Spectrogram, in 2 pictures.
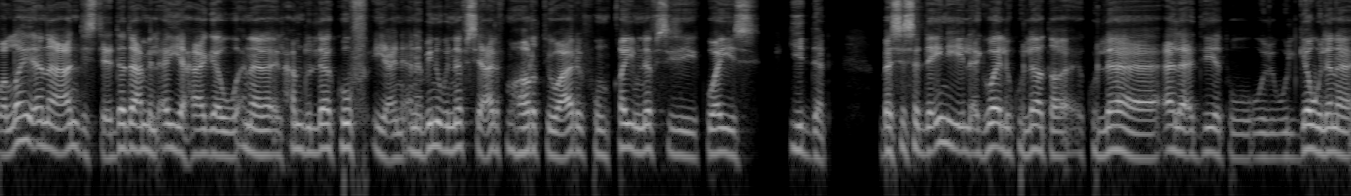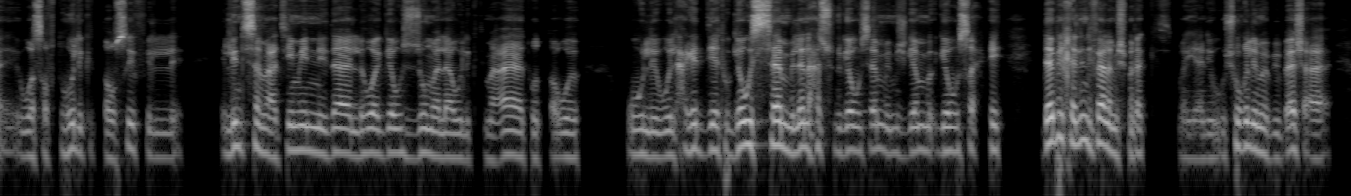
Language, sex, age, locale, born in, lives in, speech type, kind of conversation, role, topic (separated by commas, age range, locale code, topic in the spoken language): Arabic, male, 50-54, ar-EG, Egypt, Egypt, conversation, advice, user, إزاي أتعامل مع الانقطاعات المتكررة في الشغل بسبب الزملاء أو الاجتماعات؟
